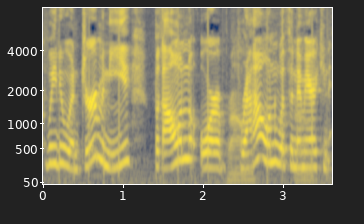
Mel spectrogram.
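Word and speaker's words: Braun: pretty sure i would pronounce it brown now but i'm pretty sure before i think i would pronounce this brawn for sure which sounds really weird to my ears fun fact brown was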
